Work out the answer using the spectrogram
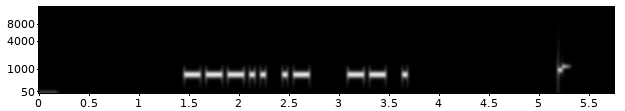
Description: Morse code, heard as a keyed tone, about 22 wpm, 700 Hz. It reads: 8A ME
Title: Field Day Exchanges - 22wpm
